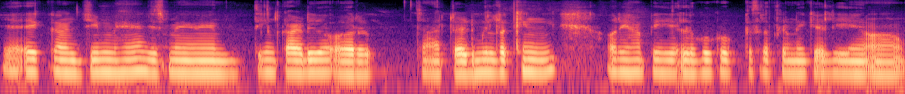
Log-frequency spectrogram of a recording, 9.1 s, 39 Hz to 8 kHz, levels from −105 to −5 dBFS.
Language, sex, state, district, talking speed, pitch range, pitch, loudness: Hindi, male, Punjab, Kapurthala, 145 wpm, 130-135 Hz, 135 Hz, -18 LUFS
